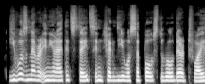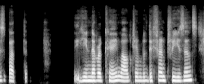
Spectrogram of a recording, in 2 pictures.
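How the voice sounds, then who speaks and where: A woman with a Czech accent, flat and monotone, at a very even loudness, in a dry, close sound with no echo. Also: medium pitch for a woman, moderate pace. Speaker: film historian and biographer. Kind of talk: interview.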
